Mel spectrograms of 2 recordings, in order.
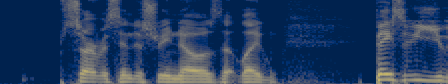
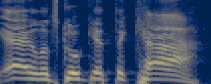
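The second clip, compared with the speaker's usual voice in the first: put-on higher-pitched Boston accent, R dropped on car; 7 semitones higher than usual. Catching oneself slipping into the accent, broad Boston. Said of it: "the rolling of the R's".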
